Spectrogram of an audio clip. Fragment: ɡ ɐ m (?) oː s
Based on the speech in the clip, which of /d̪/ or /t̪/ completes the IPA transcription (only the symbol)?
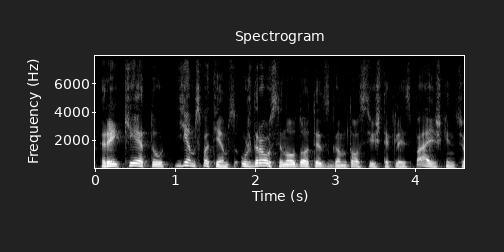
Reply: t̪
